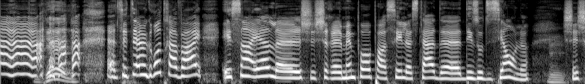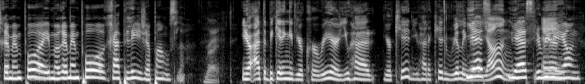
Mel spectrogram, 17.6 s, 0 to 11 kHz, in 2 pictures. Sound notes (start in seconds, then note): 0.0 in french; 1.8 in french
